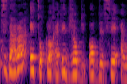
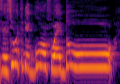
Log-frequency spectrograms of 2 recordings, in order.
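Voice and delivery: high, drawn-out call with a long held last word; high sustained holler at ordinary volume; demonstrated call-out; 6 semitones higher than usual. Shown as a demonstration. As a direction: call it out like a rallying cry, stretching the end. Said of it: "shout like this".

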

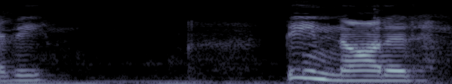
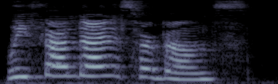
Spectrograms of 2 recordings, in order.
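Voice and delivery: higher, mildly raised declaration; loud voice; 5 semitones higher than usual. A narrator's reading. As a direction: announce it firmly. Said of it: "said Bean in a loud voice".

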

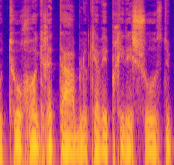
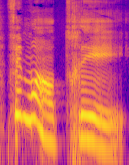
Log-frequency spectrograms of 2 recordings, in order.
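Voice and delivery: higher, louder, slow drawn-out plea; mother insisting slowly at the door; insistent demand; 5 dB louder, much slower than usual. A narrator's reading. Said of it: "Madame Riley cognait contre la porte".

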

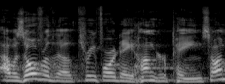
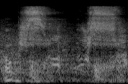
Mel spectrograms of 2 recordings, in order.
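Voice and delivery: imitated embarrassed shushing; urgent hushing; 3 semitones higher, slower than usual. Dad to crying son while people look, hushing. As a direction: shush a child in public.

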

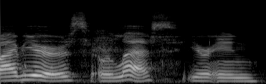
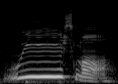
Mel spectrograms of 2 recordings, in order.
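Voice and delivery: much higher, louder squeak for wee small; tiny child voice; 13 semitones higher, 9 dB louder than usual. Acted. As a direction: squeal it like a little kid.

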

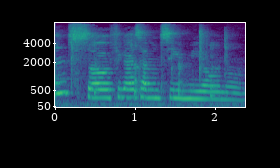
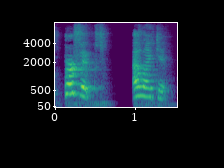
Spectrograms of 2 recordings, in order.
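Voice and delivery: excited; 5 semitones higher, 13 dB louder than usual. Real, not acted. Thrilled with the result.

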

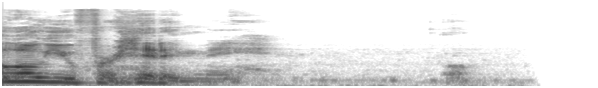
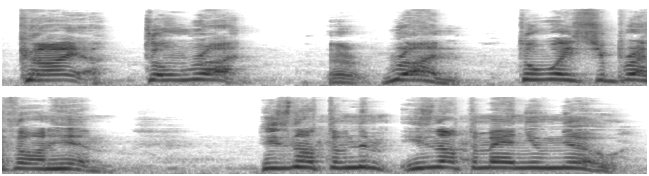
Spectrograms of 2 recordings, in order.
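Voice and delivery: Usopp, frantic warning; 9 semitones higher than usual. Acted. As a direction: yell to stop her. S0 voices Usopp shouting warning.

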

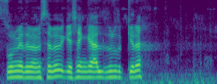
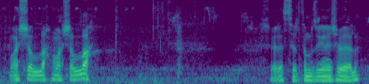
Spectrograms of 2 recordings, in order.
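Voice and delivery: ordinary delivery

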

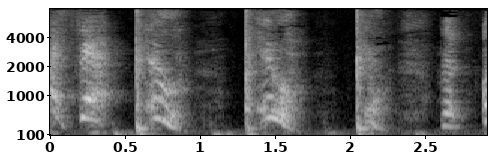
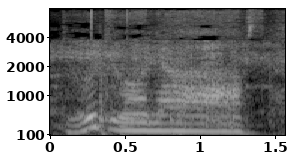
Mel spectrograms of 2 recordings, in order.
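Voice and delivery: slow low silly voice; 13 semitones lower, 7 dB quieter, slower than usual. Acted. Slow low stretched pet talk.

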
